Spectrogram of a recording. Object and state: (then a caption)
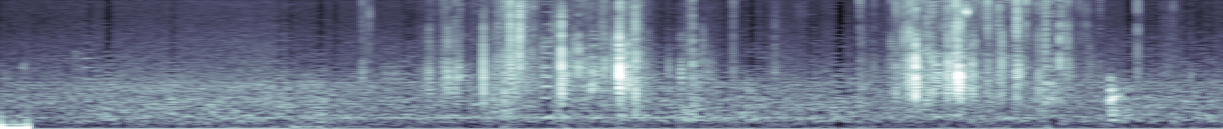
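Crispy bread crust. A freshly baked homemade bread loaf with a crispy crust, wrapped to rest after baking, is pressed and broken by hand. Its crust gives off bursts of sharp crackling and crinkling crunches over a quiet background.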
